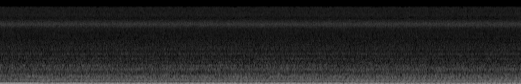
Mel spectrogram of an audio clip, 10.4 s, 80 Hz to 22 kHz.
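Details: 2011 NC Mazda Miata, cold start: cold idle with a deep steady rumble and a faint hunting pulse about three times a second, slightly uneven; possible vacuum leak suspected, not confirmed.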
